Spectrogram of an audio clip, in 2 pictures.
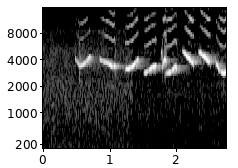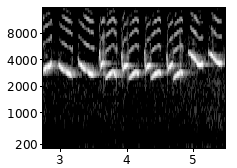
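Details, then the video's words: Chestnut-bellied seed finch, an 8-month-old brown (pardo) bird just starting to sing, gives a clear, flowing string of high whistled notes slurring up and down, about three a second, over a faint low hum. "Curio praia grande super classico"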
